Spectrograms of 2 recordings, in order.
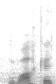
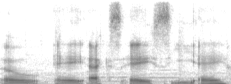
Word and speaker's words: Oaxaca: jake it's so good is that how you pronounce it um wakka cheese but it's spelled o a x a c a as far as i've heard it pronounced yeah what's the flavor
